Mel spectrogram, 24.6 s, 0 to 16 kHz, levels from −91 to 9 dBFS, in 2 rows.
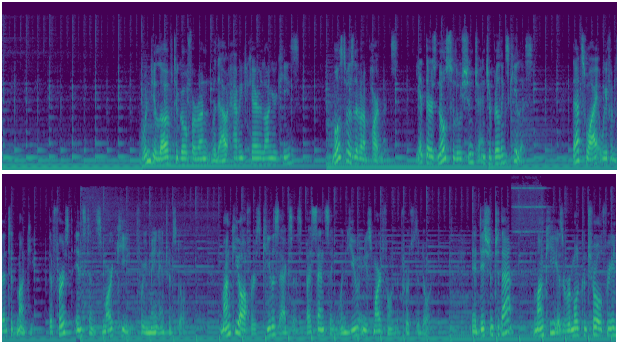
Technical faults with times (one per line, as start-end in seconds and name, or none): none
